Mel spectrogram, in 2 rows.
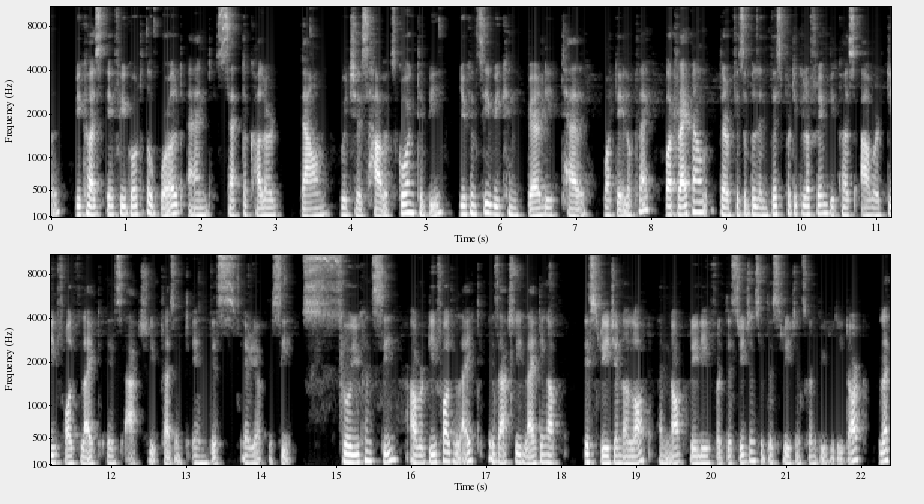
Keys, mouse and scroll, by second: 1.4-2.4 drag, 5.8 click, 9.7 shift+space, 13.8 shift+space, 15.1 scroll down 2, 15.1 KP_0, 15.5-17.2 middle drag, 17.5-18.1 shift+middle drag, 22.2-22.3 scroll down 2.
